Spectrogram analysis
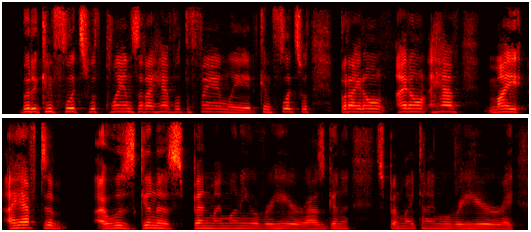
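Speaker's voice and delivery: whiny, high-pitched voice. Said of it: "we're like".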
